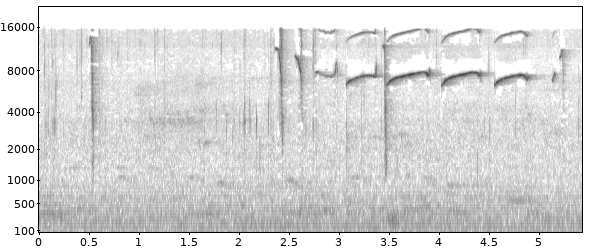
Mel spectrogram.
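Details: Baby marmoset asking its mother to suckle and being refused: a few faint ticks, then a run of thin, very high whistled notes, each slightly falling, repeated about every half second.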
